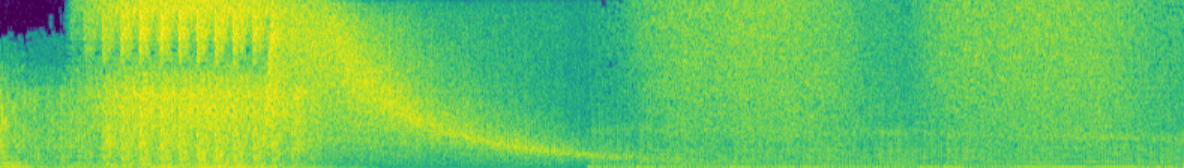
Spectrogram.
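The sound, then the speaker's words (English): Machine-gun fire from an aircraft on a strafing run rattles loudly for about two seconds, then a whine sweeps down in pitch as the plane passes, leaving a steady engine drone. “It's definitely coming at us. It's preparing to make a strafing run.”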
